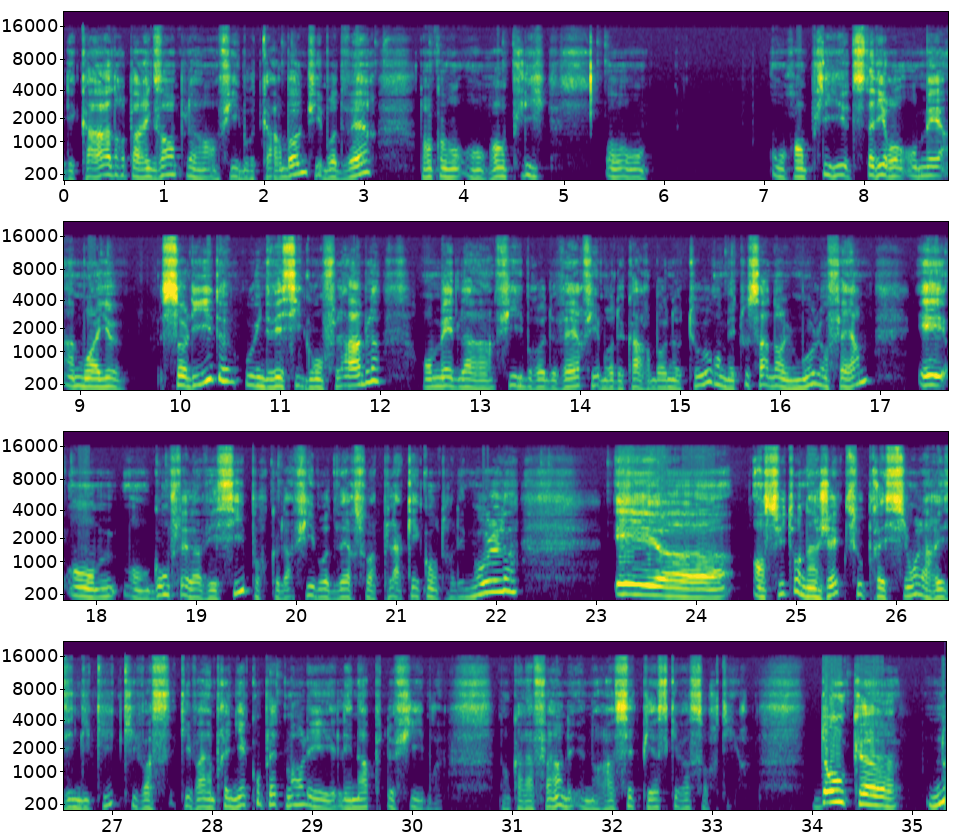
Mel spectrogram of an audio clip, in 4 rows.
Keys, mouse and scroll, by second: 2.0-3.6 drag, 6.9-7.9 drag, 9.0-10.7 drag, 11.6 click, 30.3 click, 31.5-33.9 drag, 35.1-35.3 drag.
